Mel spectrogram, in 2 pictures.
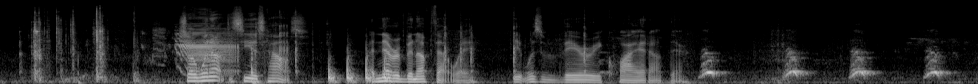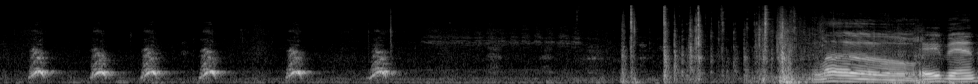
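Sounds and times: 
speech: 0:01.8 - 0:03.1, 0:03.7 - 0:07.0, 0:18.0 - 0:19.5
dog barking: 0:07.0 - 0:13.8.

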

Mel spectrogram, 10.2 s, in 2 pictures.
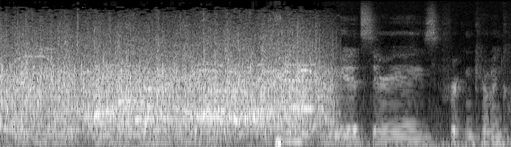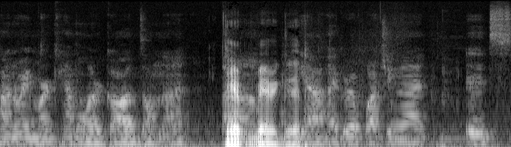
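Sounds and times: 
audience applause: 0:00.0 - 0:03.4
speech: 0:03.6 - 0:10.2.

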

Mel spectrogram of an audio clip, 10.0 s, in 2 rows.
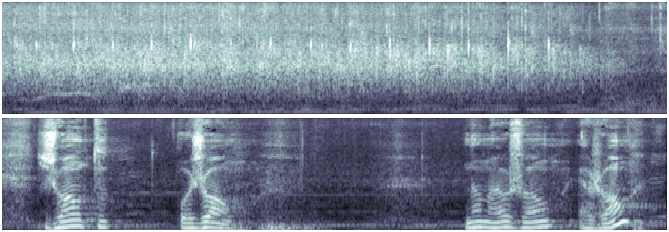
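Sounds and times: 
audience applause: 0:00.0 - 0:04.9
speech: 0:05.3 - 0:06.9, 0:08.5 - 0:09.9.

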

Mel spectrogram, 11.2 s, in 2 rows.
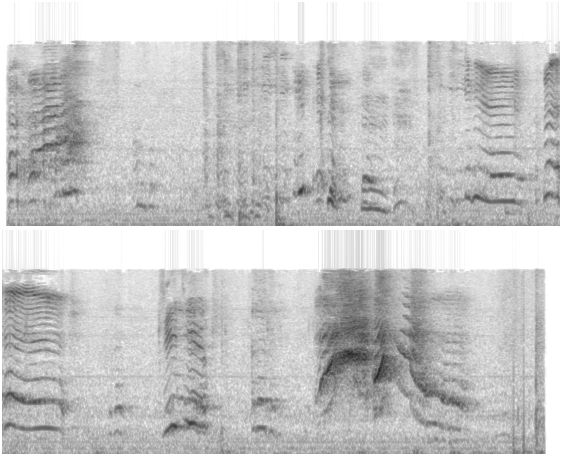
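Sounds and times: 
babies laughing while playing: 0:00.1 - 0:06.4, 0:08.1 - 0:10.4.

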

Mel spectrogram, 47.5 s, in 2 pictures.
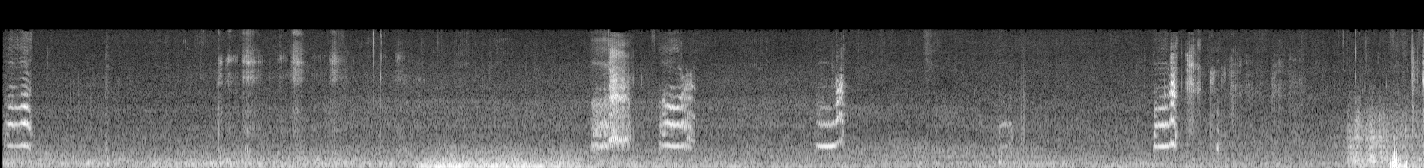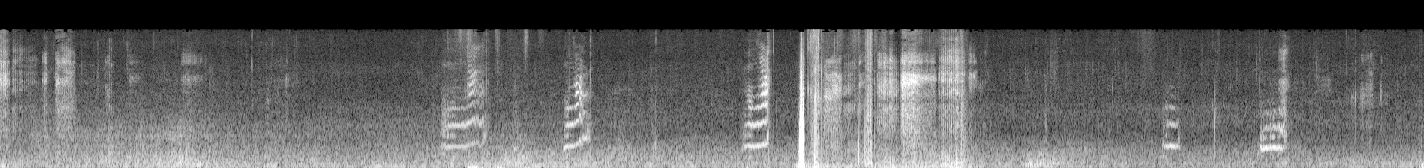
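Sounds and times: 
cat: 0:00.1 - 0:00.6, 0:09.8 - 0:11.7, 0:13.6 - 0:14.2, 0:16.6 - 0:17.0, 0:19.2 - 0:21.7, 0:23.5 - 0:26.1, 0:31.1 - 0:32.0, 0:33.2 - 0:33.6, 0:36.1 - 0:40.2, 0:43.1 - 0:46.9
thunderstorm: 0:06.6 - 0:11.4, 0:22.2 - 0:43.9.

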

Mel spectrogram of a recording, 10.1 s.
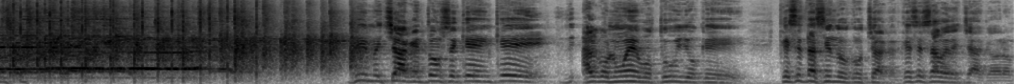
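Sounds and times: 
audience applause: 0:00.0 - 0:03.6
speech: 0:03.9 - 0:10.1.

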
